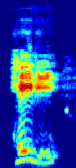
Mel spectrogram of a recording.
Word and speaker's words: Heidi: because you're from Norway your name looks like Heidi but it's actually pronounced Haiti took me a couple months to remember that I remember when we first met I know it is the Norwegian pronunciation but now that I'm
